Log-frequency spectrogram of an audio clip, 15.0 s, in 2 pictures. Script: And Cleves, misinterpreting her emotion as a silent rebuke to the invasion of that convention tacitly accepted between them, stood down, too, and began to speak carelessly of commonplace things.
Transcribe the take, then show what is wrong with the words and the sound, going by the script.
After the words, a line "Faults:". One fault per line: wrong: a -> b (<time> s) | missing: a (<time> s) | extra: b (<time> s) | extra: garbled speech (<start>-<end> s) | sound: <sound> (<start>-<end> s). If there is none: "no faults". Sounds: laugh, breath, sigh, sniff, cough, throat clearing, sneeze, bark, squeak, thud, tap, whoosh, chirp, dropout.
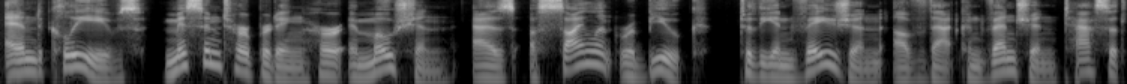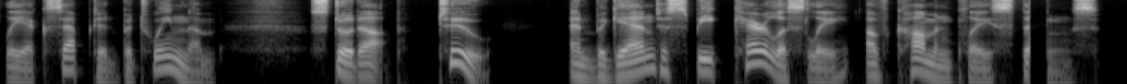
And Cleves, misinterpreting her emotion as a silent rebuke to the invasion of that convention tacitly accepted between them, stood up, too, and began to speak carelessly of commonplace things.
Faults:
wrong: down -> up (9.9 s)
sound: dropout (14.4-14.5 s)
